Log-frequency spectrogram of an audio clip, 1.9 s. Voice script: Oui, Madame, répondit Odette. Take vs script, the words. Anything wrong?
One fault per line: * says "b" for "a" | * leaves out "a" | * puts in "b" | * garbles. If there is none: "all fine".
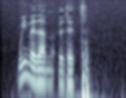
* leaves out "répondit"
